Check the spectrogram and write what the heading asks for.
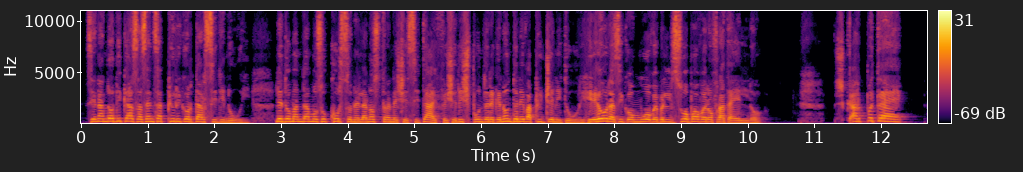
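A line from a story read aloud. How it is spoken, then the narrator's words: Young woman's tender, frightened cry. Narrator (Italian): chiamava intanto con un grido dove tenerezza e spavento erano una sola cosa la giovane Vincenzina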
